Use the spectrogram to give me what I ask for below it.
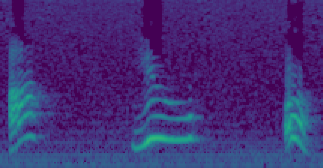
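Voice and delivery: "uh", "yoo", then short "oo" as in "put"; three separate vowel sounds with pauses. Shown as a demonstration. Teacher modelling U's sounds, separated vowels. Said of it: "And U says".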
